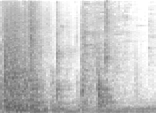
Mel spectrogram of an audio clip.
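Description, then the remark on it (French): A bedroom door locked from the inside being forced open: a run of heavy, dull thuds and knocks in an uneven rhythm, with a low rumble underneath and no voices. “Celui-ci s'acharne à son tour sur la porte avant de prendre la décision de la faire enfoncer.”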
